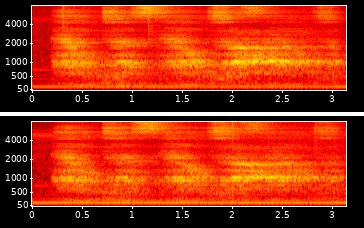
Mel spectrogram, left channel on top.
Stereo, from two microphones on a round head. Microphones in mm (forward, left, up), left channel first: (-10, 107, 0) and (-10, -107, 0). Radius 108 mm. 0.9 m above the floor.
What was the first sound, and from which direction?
Whispering, 25° left (ahead or behind).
